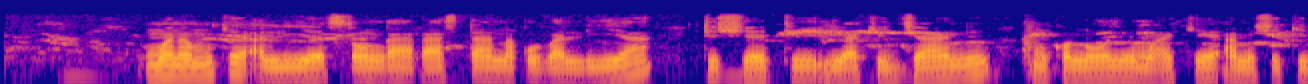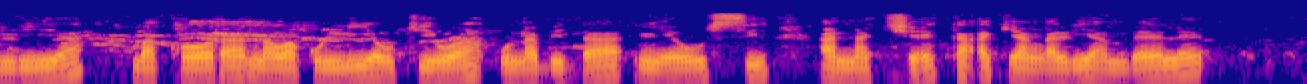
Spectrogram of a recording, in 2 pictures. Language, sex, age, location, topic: Swahili, male, 18-24, Mombasa, health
